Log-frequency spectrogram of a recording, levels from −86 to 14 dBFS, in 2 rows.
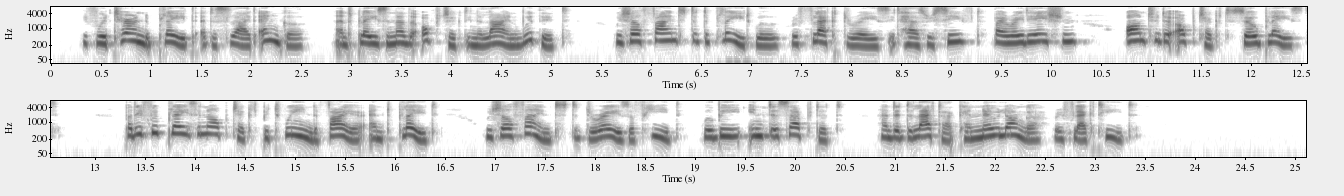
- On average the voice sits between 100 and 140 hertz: No, high, 245 Hz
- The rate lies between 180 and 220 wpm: No, average, 170 wpm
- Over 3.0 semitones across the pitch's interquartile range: Yes, wide, 5.6 semitones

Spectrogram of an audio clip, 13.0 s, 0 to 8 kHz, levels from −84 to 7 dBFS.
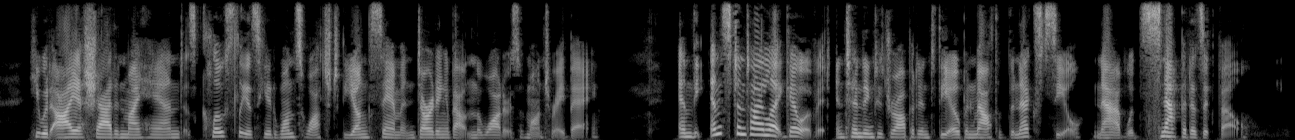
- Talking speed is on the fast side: Yes, fast, 245 wpm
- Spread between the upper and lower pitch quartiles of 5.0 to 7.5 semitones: No, average, 3.4 semitones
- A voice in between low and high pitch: Yes, medium, 180 Hz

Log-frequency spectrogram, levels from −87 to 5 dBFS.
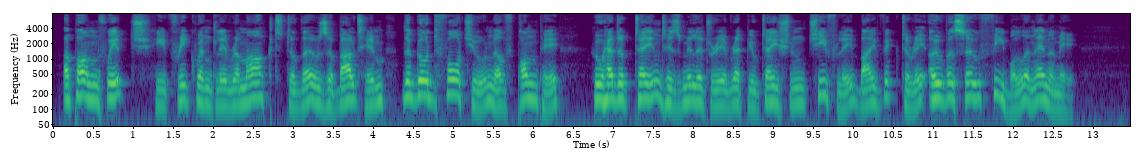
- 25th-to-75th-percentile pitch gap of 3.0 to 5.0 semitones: Yes, average, 4.7 semitones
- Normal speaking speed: No, slow, 125 wpm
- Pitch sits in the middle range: Yes, medium, 150 Hz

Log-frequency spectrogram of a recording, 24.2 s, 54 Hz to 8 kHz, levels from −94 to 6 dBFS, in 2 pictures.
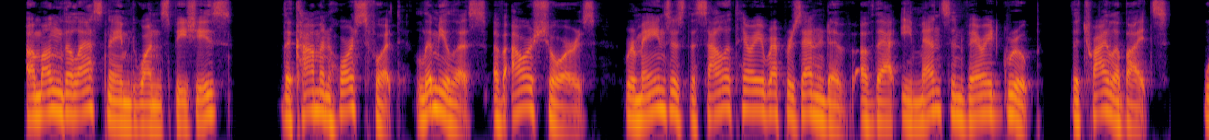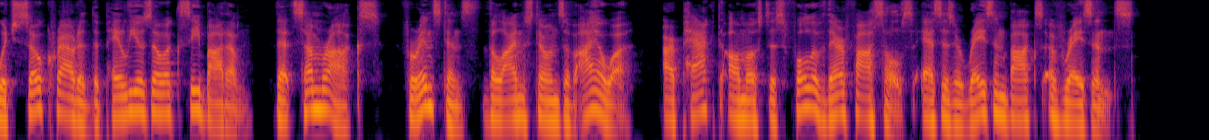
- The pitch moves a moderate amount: Yes, average, 4.6 semitones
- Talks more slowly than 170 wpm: Yes, average, 140 wpm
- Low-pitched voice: Yes, low, 120 Hz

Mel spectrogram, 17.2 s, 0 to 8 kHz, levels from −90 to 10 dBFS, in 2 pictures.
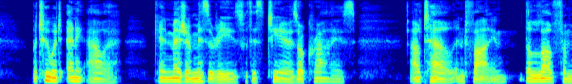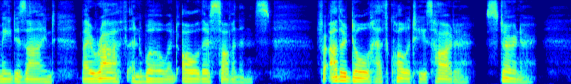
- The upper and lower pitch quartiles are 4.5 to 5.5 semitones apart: No, narrow, 2.4 semitones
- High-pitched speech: No, low, 100 Hz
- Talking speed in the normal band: No, slow, 130 wpm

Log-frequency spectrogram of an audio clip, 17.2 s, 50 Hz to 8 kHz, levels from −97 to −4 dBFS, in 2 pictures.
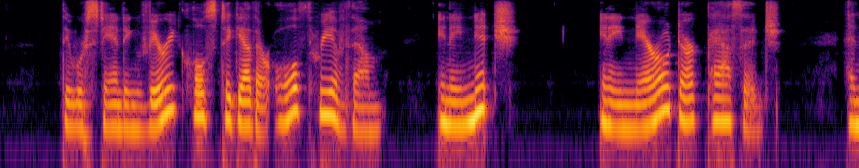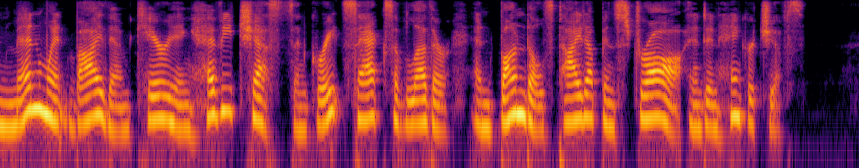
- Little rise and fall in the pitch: No, average, 4.9 semitones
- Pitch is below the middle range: No, high, 200 Hz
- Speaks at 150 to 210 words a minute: No, average, 140 wpm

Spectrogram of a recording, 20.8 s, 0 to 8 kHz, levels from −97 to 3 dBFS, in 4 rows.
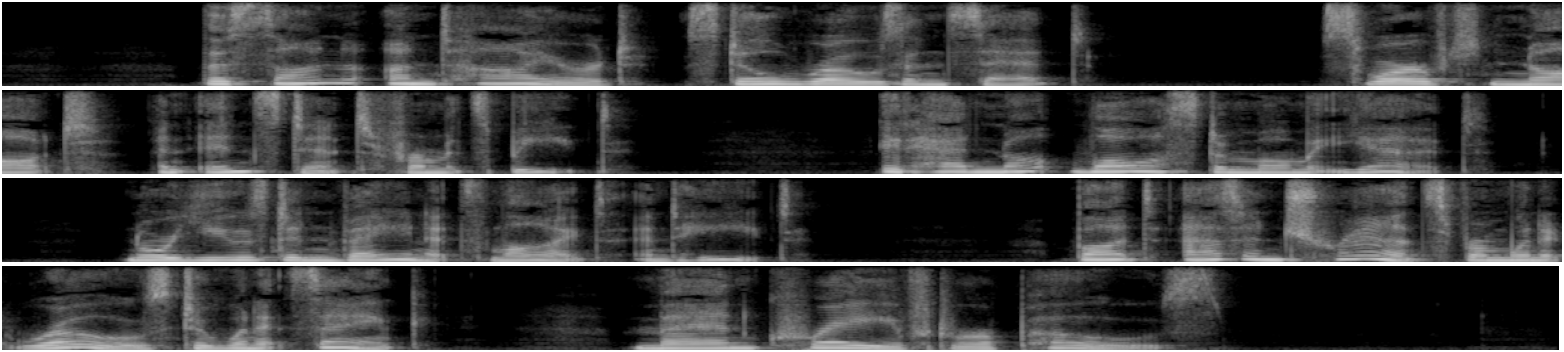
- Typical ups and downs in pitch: Yes, average, 3.3 semitones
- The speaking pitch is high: Yes, high, 240 Hz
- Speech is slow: Yes, slow, 115 wpm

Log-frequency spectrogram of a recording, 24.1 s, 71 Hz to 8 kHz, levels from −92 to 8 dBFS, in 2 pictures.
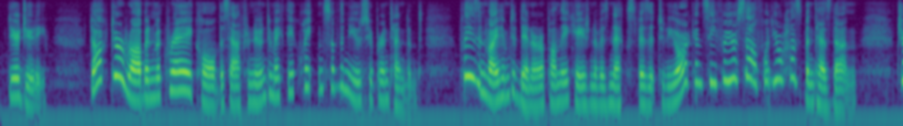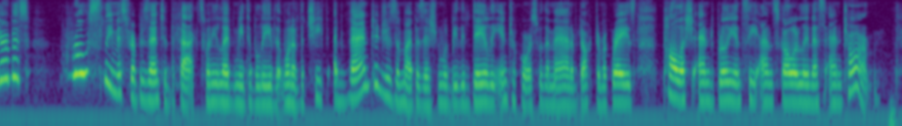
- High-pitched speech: No, medium, 180 Hz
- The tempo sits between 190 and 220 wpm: Yes, average, 195 wpm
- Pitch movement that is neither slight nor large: No, wide, 7.7 semitones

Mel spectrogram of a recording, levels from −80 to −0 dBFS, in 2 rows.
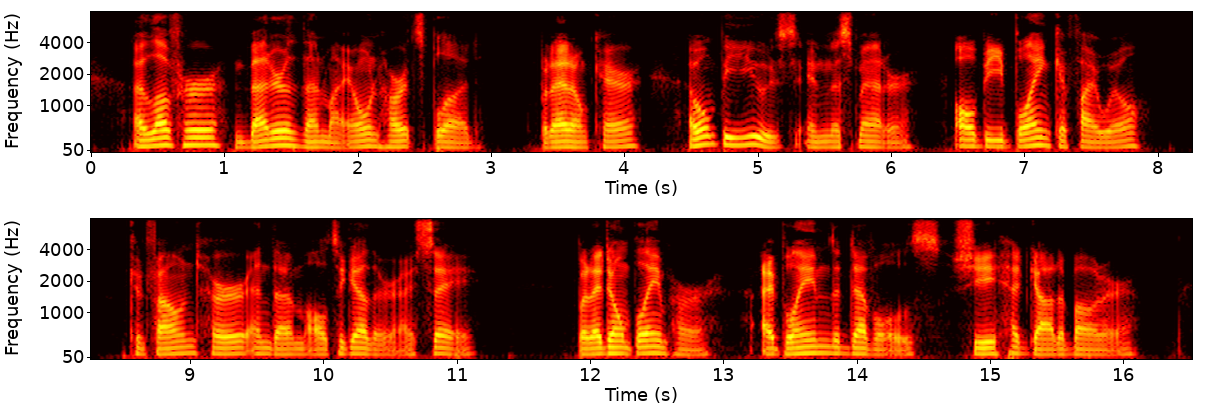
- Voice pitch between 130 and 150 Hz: No, low, 120 Hz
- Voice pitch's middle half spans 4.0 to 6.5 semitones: No, narrow, 2.6 semitones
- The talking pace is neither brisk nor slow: Yes, average, 175 wpm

